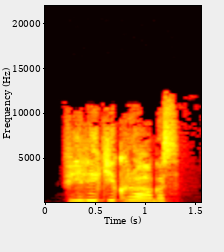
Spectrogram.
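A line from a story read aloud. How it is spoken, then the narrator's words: Whisper. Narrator (Russian): прошептала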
